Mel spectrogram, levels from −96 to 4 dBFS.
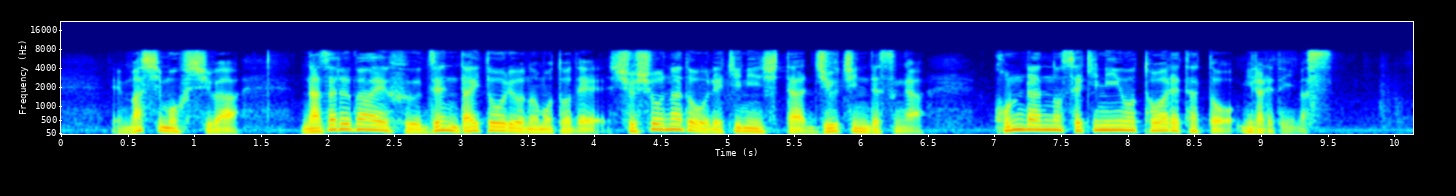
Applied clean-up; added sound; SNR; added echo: none; none; none; none.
